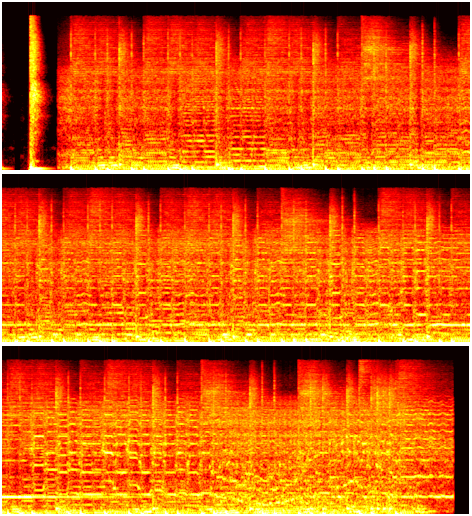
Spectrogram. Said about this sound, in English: And you have just listened to our new intro. That freaking slaps.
